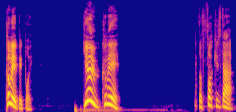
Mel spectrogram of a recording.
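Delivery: hammed-up Ramsay rant; Gordon Ramsay impression. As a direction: bark it like an angry TV chef. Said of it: "my, uh, Gordon Ramsay impression".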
